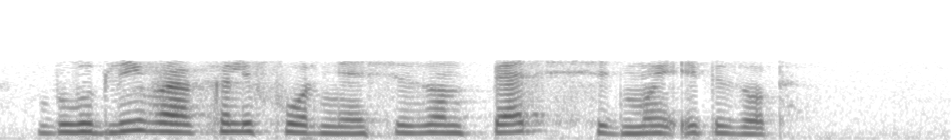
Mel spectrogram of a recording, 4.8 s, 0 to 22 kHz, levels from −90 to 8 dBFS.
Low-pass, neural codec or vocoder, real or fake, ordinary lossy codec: 3.6 kHz; vocoder, 22.05 kHz, 80 mel bands, Vocos; fake; AAC, 24 kbps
